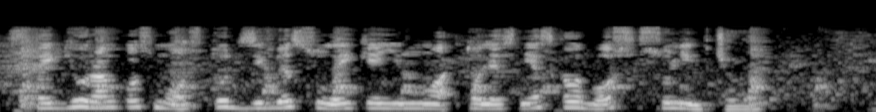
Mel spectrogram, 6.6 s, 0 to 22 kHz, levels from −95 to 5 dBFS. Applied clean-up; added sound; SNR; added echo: classical method Wiener filter.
